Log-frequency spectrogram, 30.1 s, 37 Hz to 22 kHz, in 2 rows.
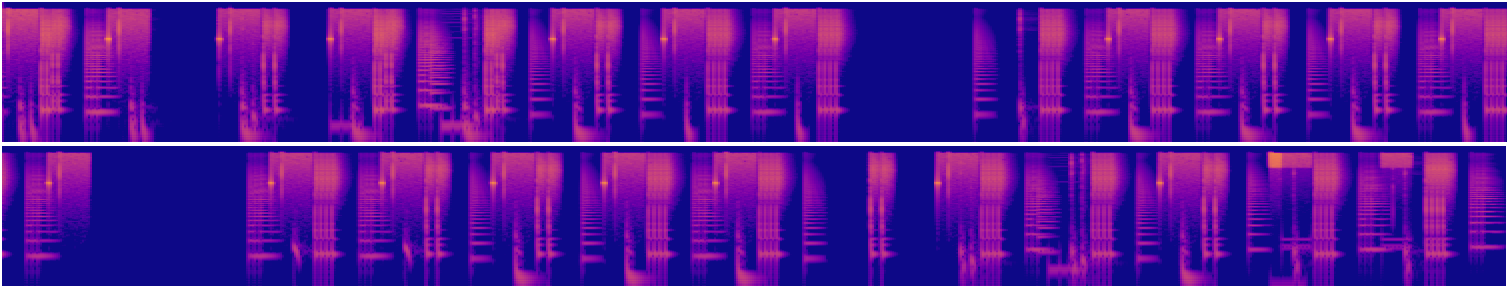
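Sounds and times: sharp clicks and snare hits: 0.0 - 1.5, 2.2 - 8.5, 10.2 - 15.8, 17.7 - 23.0, 23.7 - 25.2, 25.8 - 29.6
kick drum thumps: 2.4 - 2.8, 3.4 - 4.0, 4.6 - 5.1.

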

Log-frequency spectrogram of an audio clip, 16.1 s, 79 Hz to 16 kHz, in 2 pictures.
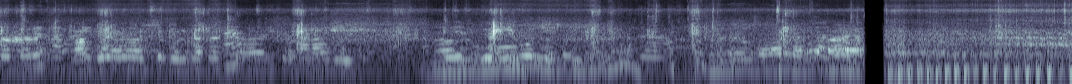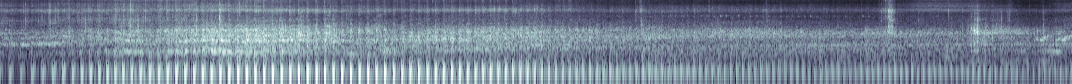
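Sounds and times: vehicle engine passing by: 6.6 - 16.0.

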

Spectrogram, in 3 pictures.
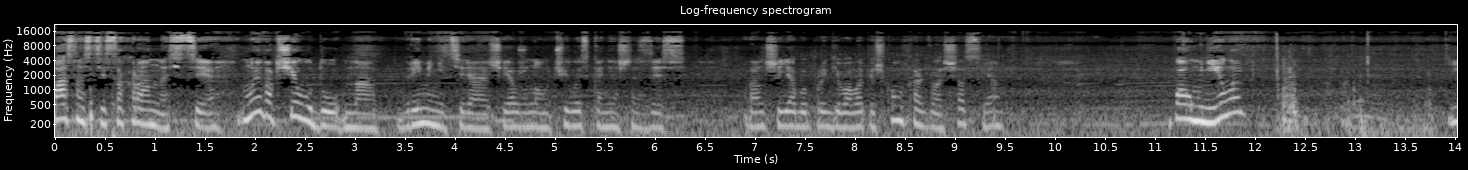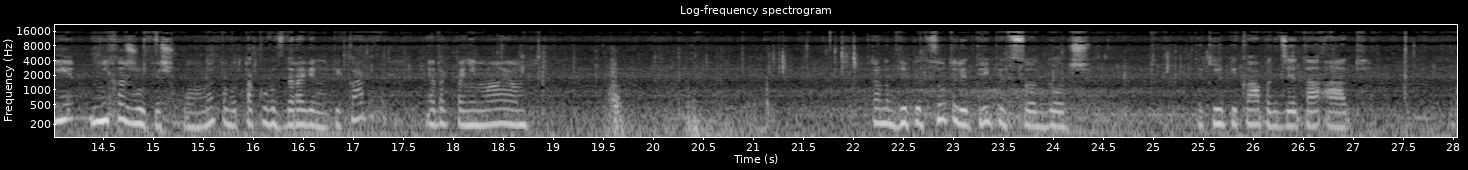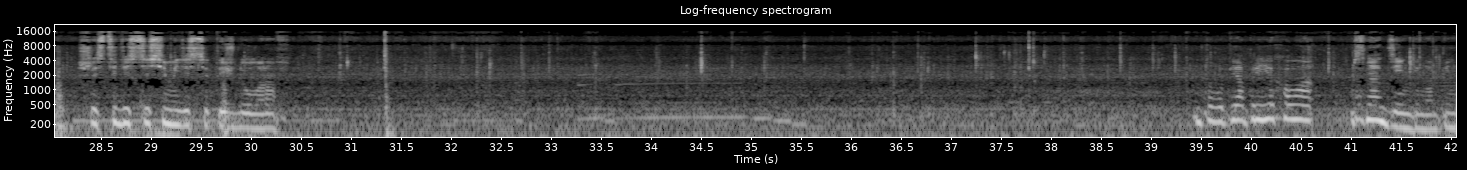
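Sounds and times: car engine idling: 0.0 - 42.0.

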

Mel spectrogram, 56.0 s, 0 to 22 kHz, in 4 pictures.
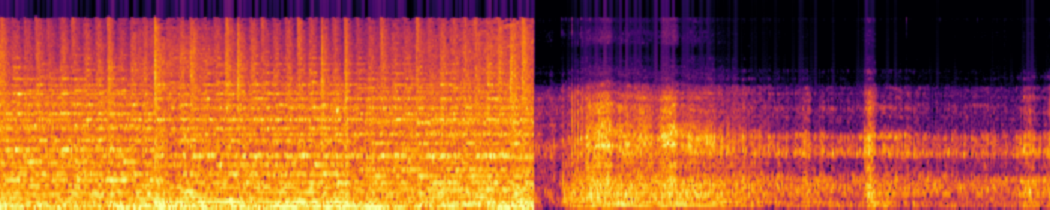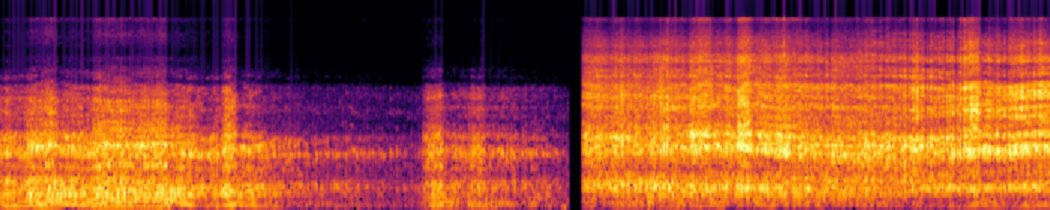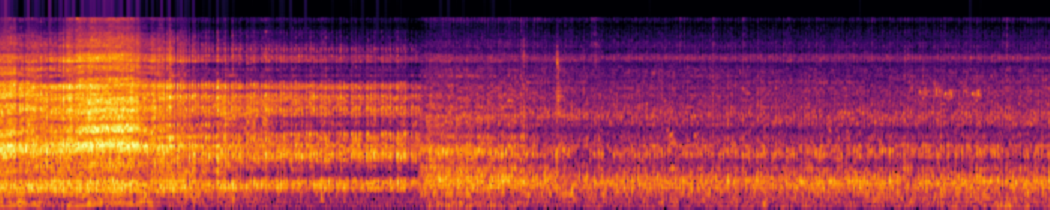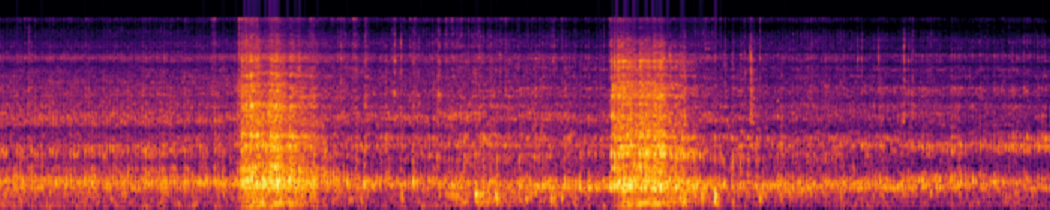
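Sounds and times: off-road engine revving: 0.0 - 56.0.

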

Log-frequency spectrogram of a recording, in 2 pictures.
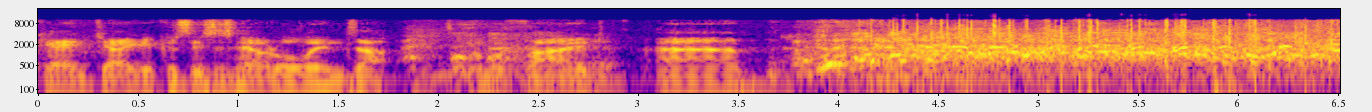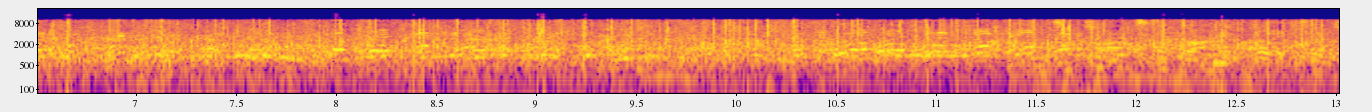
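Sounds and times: audience laughing: 3.7 - 13.0
applause: 4.5 - 13.0.

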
